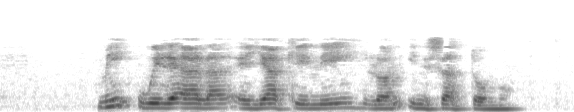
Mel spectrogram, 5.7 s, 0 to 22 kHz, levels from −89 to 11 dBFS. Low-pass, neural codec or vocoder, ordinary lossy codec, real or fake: 5.4 kHz; none; MP3, 24 kbps; real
